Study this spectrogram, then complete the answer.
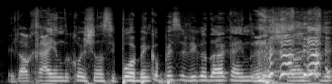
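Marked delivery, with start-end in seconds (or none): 1.1-3.3 louder, laughing while quoting the buddy; laughing quote. Retold or imitated. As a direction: quote him while cracking up. Imita o parceiro, rindo alto. (citando o amigo rindo)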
